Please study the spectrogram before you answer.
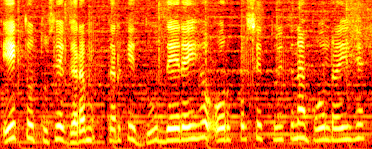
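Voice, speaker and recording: A woman's voice: a little high, moderate pace, over music, natural voice. A woman doing a stern older mother-in-law. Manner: firm, commanding.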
